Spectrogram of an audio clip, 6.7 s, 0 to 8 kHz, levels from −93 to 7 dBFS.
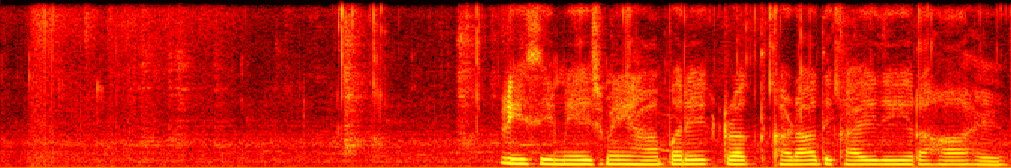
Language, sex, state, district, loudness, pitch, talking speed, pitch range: Hindi, female, Rajasthan, Jaipur, -18 LUFS, 190 Hz, 105 wpm, 185-195 Hz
